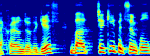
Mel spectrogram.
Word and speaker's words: GIF: And for the record, I was at a business retreat with the founder of Giphy, the online library for GIFs, and he assured me that it is pronounced GIF and not GIF.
